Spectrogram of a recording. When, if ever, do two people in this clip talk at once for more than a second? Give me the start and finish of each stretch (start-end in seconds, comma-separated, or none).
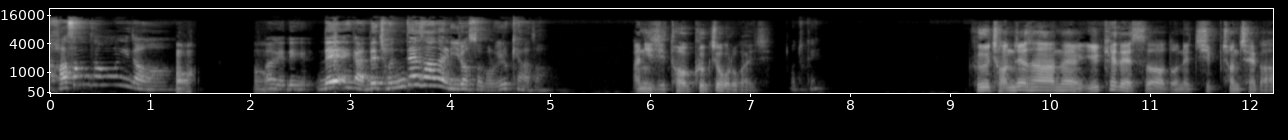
none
